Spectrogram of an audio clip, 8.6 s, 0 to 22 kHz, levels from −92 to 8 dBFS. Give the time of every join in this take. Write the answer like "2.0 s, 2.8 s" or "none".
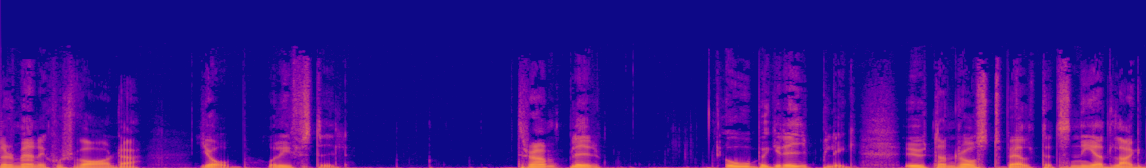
none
